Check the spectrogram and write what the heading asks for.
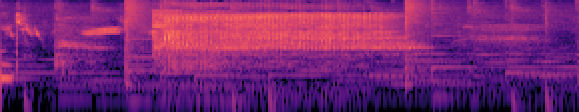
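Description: One long breathy exhale lasting about two seconds, starting about a second in, over soft background music.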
